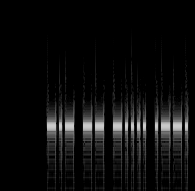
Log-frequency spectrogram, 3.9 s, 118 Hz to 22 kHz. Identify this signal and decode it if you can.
Morse code, heard as a keyed tone, about 20 wpm, 700 Hz. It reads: KM6P
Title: USA Call Signs - 6 Characters - 8x Character Spacing - 20wpm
